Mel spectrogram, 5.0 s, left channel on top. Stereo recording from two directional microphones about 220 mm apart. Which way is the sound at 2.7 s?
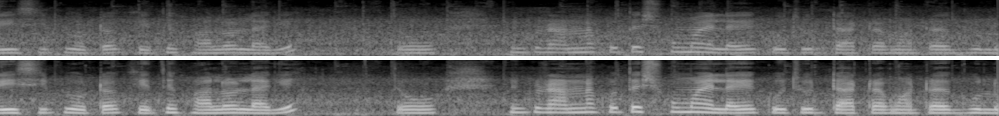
40° right (ahead or behind).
